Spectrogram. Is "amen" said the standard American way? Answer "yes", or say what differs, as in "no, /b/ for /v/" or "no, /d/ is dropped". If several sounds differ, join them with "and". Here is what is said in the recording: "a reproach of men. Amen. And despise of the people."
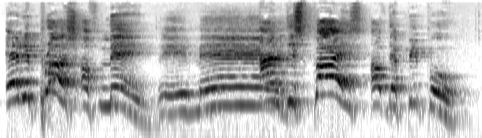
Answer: no, /n/ is dropped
